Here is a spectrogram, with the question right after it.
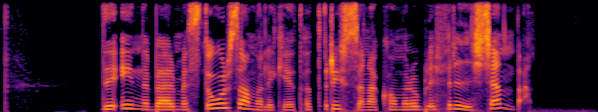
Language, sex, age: Swedish, female, 23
